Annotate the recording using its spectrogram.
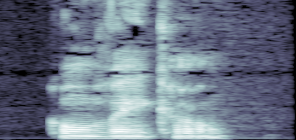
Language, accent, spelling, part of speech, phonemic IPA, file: French, Canada, convaincront, verb, /kɔ̃.vɛ̃.kʁɔ̃/, LL-Q150 (fra)-convaincront.wav
- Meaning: third-person plural future of convaincre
